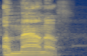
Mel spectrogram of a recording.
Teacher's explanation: amount 跟 of 一般来说 NT 组合用 N 进行连音，不用 T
